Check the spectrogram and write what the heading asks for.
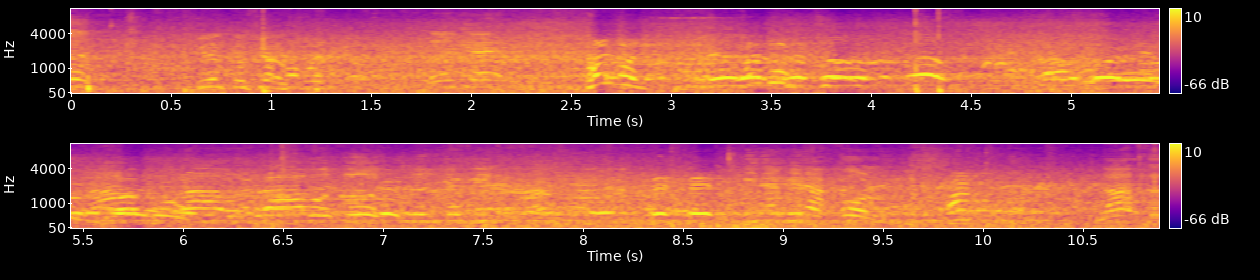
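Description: Players shouting and calling to each other during a mini-football match, in many short overlapping calls, with occasional thuds of the ball being kicked.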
